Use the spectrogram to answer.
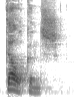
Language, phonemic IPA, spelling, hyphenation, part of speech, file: Dutch, /ˈtɛl.kə(n)s/, telkens, tel‧kens, adverb, Nl-telkens.ogg
- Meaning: 1. in each case, each time 2. repeatedly, time and again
